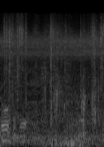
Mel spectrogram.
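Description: Faint footsteps on dry ground, a few soft steps, after the tail of a voice at the very start.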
